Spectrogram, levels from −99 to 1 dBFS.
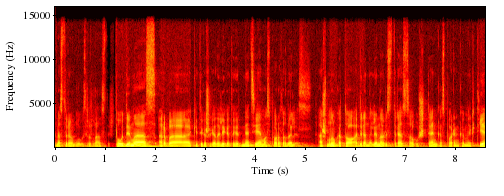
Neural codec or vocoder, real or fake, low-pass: none; real; 14.4 kHz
